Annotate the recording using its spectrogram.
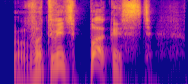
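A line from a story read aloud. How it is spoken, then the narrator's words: Grumbling. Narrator (Russian): проворчал полковник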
